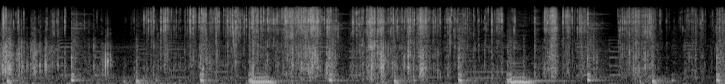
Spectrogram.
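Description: Clear plastic film wrapping crinkling and crackling as it is peeled off a small plastic parts box, over background music with deep bass hits a couple of seconds apart.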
